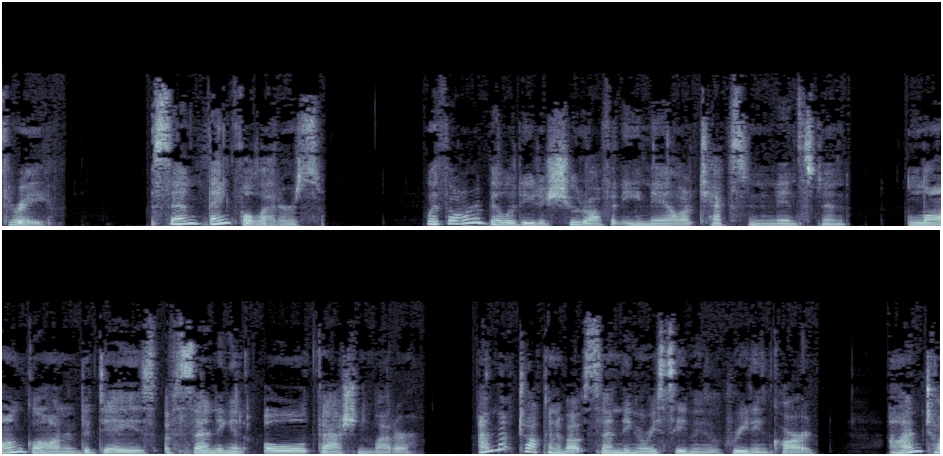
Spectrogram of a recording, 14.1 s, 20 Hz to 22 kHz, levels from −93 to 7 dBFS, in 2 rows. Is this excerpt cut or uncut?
uncut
